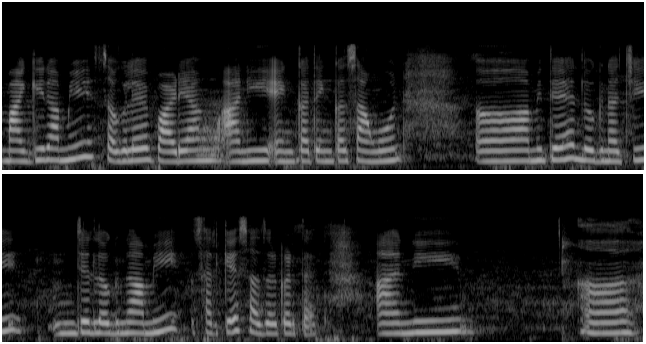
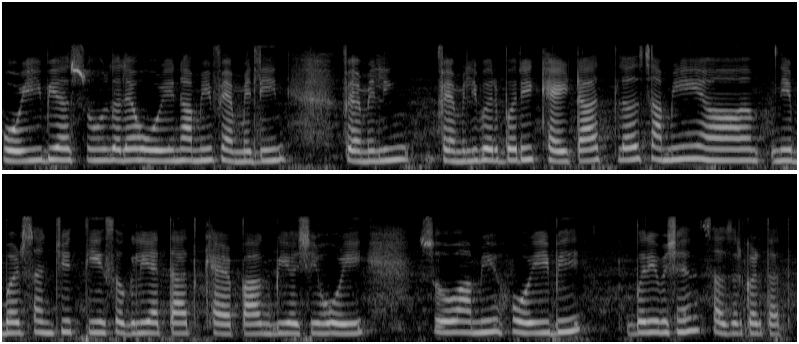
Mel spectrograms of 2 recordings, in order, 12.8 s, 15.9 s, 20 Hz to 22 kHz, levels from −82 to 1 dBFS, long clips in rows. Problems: none marked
